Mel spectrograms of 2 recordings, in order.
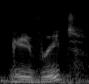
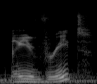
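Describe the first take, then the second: The two takes are said the same way.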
